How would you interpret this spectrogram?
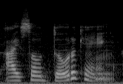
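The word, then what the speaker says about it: isododecane: i think i am pronouncing it wrong it's iso dota king that's the correct pronunciation but i will have the correct spelling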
